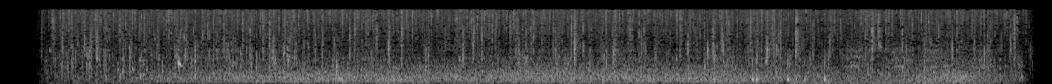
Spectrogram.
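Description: Dense underwater crackling and popping from a healthy coral reef, with scattered grinding crunches of fish chewing on coral, steady and busy throughout with no voices.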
